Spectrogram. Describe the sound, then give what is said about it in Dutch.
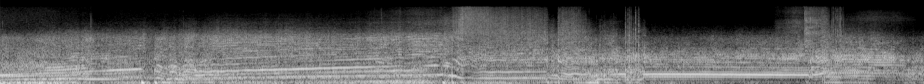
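A Novitec-tuned Lamborghini Aventador SVJ engine revs with a loud, sustained harmonic roar, its pitch climbing and dropping repeatedly across several rev cycles, punctuated by a few sharp bursts. “Over gas gesproken, we hebben ook wat geluid van de Novitec Lamborghini Aventador SVJ. Even luisteren.”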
